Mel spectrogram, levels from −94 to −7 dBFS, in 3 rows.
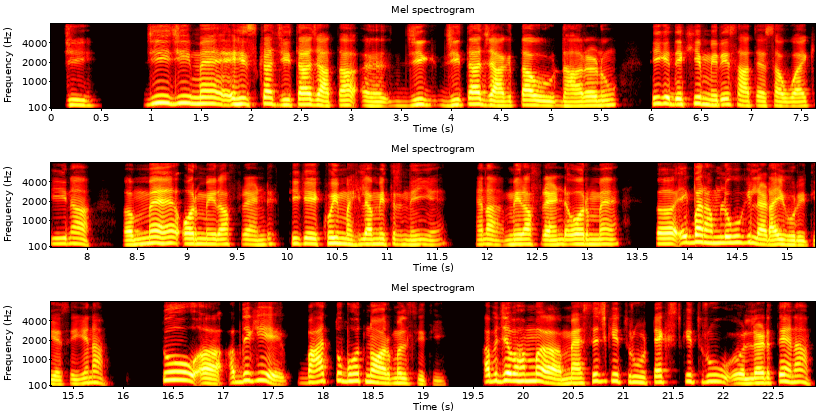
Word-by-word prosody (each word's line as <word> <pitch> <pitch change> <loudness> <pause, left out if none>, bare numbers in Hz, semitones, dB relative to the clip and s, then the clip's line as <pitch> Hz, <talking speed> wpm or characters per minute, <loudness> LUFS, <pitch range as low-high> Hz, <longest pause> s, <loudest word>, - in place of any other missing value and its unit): जी। 170 -3 -5 0.5
जी, 245 +4 +3
जी, 240 +3 +1
मैं 215 -5 +2
इसका 205 +2 +2
जीता 185 +2 +3
जाता 170 -1 +1
अ, 155 -2 -5
जी 150 +6 -3 0.2
जीता 185 +5 +3
जागता 155 +1 +2
उदाहरण 155 0 0
हूँ। 175 +2 -4 0.4
ठीक 225 +1 -1
है, 220 - +5
देखिए 195 +3 0
मेरे 190 0 0
साथ 160 -3 -3
ऐसा 150 0 -4
हुआ 140 0 -1
है 145 - -2
कि 185 +5 -7
ना 185 -3 -3 0.4
अ, 155 - +3
मैं 195 +4 +3
और 180 -2 +2
मेरा 175 -1 0
फ़्रेड, 165 -2 -6 0.2
ठीक 185 0 -5
है, 190 - +2
ये 180 - +3
कोई 195 +2 +3
महिला 170 -2 +1
मित्र 175 0 -3
नहीं 160 +1 -5
है, 150 - -8 0.4
है 160 - -4
ना? 160 -4 -2
मेरा 170 +2 +2
फ़्रेड 165 -1 0
और 175 +1 +3
मैं। 170 +1 -1 0.5
अ, - - +4
एक 220 0 +2
बार 245 -2 +6
हम 210 -1 +1
लोगों 220 +1 +2
की 225 +1 -5
लड़ाई 165 -3 +3
हो 150 - -1
रही 145 -1 -3
थी 145 - -3
ऐसे 135 +2 -8
ही, 145 - -7
है 175 - -4
ना? 190 -1 -5 0.6
तो 280 0 +3
अ 165 -3 +2
अब 190 +2 -4
देखिए, 250 - -1
बात 210 +7 0
तो 260 - -1
बहुत 245 0 0
नॉर्मल 170 -5 +2
सी 150 -3 -10
थी। 120 -2 -18 0.4
अब 225 +2 +1
जब 250 +1 +6
हम 240 0 +3 0.3
मैसेज 170 +8 -2
के 240 0 -3
थ्रू, 200 -2 -4
टेक्स्ट 205 +2 -4
के 225 - -3
थ्रू 220 +2 -5
अ, 160 - 0
लड़ते 175 +6 +1
हैं 220 - 0
ना 210 +1 -2
175 Hz, 205 wpm, -21 LUFS, 160-205 Hz, 0.6 s, बार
